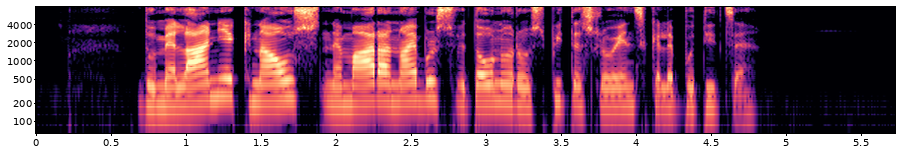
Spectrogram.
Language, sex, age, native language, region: Slovenian, female, 18-29, Slovenian, Southeast Slovenia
